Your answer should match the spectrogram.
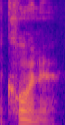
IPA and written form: ˈkɔːr.nɚ (Corner)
